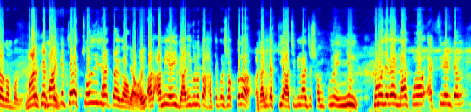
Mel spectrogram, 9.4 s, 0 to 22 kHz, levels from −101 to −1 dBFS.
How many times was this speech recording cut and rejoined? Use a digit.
1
